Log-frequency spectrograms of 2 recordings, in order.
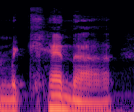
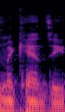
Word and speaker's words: McKenzie: in this movie tom tomasin mckenzie or mckenna i'm trying to remember how to even pronounce her name mackenzie it is mackenzie tomas and mackenzie um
